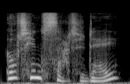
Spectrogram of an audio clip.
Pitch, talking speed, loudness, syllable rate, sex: 220 Hz, 140 wpm, -18 LUFS, 4.3 syllables/s, female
